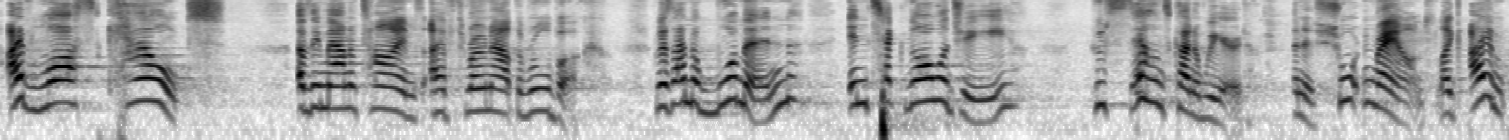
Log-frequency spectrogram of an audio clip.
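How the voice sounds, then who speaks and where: Teasing woman coaching on a conference stage. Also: sits high. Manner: lively, teasing, blunt. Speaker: career coach, workshop leader. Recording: long hall reverb.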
